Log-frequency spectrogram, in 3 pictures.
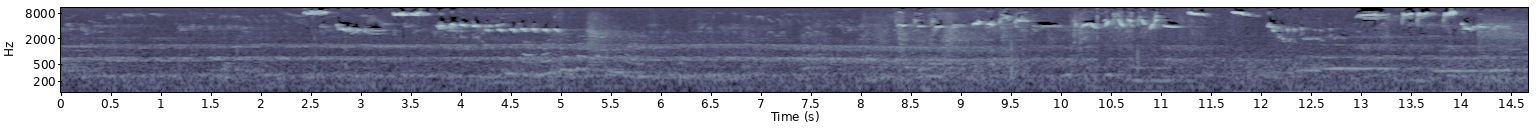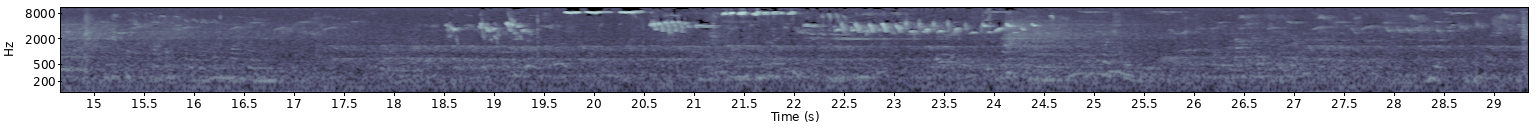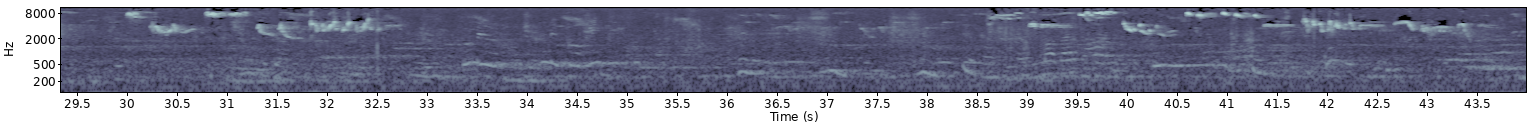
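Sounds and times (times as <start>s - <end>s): small birds chirping: 0.0s - 43.9s.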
